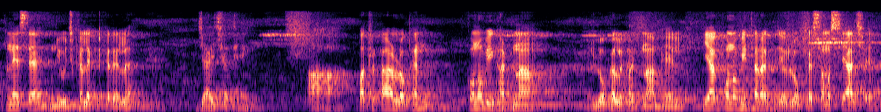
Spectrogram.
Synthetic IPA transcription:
əpnesenjud͡ʒkəlek̚ʈkəɾel | d͡ʒajt͡ʃʰət̪ʰḭn | a̰pət̪ɾəkaɾlokənkonobʱiɡʱəʈna | lokəlɡʱəʈnabʱeljakonobʱit̪əɾəkd͡ʒelokːesəməsjat͡ʃʰɛ̰

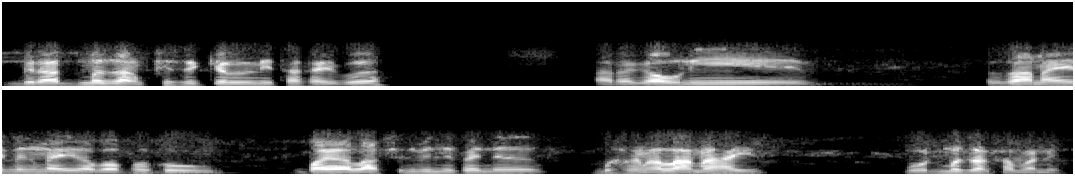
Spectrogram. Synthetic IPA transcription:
biɾat̬̚mɯzaŋpʰis̬ikelnitʰakʰajbɯ | aɾɯɡawni | zanajlɯŋnajmabapʰɯkʰɯw | bajalasinbinipʰajnɯ | bɯɦʰaŋnalanahaj | bɔt̚mɯzaŋkʰamani

